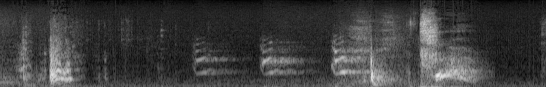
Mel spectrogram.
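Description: A small chihuahua gives a few sharp, close sneezes, with short whiny yelps between them, in a quiet room.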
